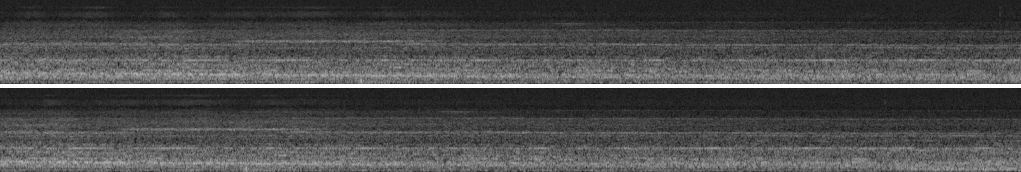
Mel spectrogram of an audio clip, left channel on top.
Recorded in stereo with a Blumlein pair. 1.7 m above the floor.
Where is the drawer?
No drawer in this recording.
